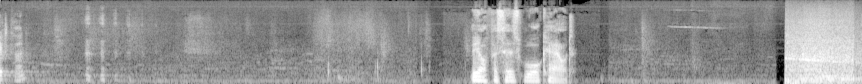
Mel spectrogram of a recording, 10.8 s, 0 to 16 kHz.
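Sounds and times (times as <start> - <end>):
speech: 0.0 - 0.4, 1.0 - 1.4, 5.9 - 7.2
laughter: 1.0 - 2.1
busy street traffic in central London: 9.4 - 10.7.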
